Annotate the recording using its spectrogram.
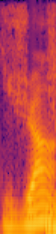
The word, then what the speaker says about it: Jean: Because Gene in English sounds like it's a woman's name, whereas in French it's Jean. – Jean, yeah.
